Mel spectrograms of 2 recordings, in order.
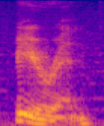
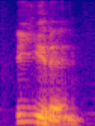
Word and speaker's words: Frieren: Like I said, all I know is a fantasy adventure, and I know how the protagonist looks, so I can identify her, Frieren.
